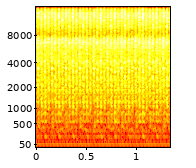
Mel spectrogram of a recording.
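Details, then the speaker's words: 2010 VW Caddy van, 1.9 TDI, after glow plug replacement cured its hard cold starting: a steady, even diesel idle with no stumble or hunting. The engine sounds healthy. "did start nicely without any hesitation."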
